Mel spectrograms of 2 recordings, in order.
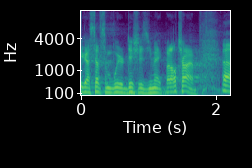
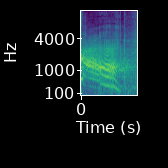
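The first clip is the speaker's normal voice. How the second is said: frustrated cry; 4 dB louder than usual. Retold or imitated. Elk left before he came.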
